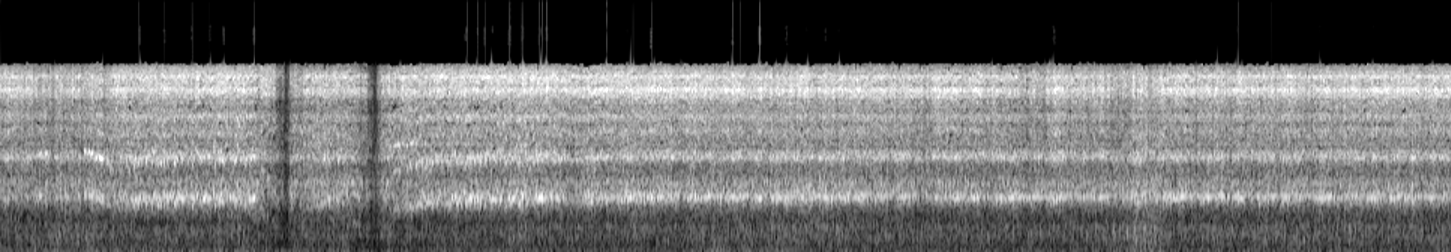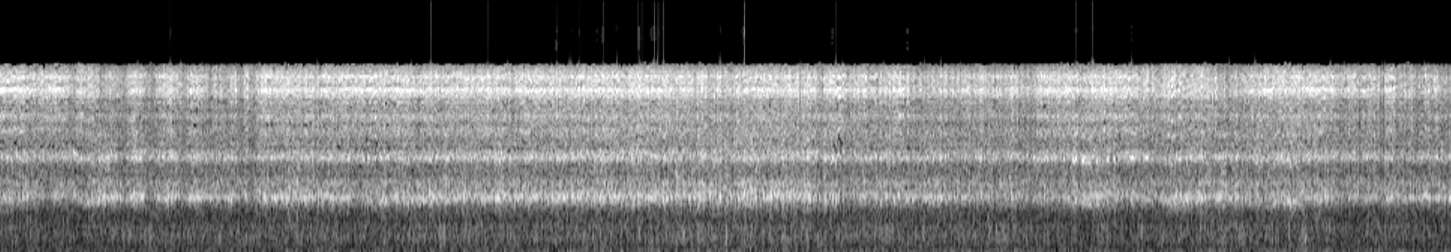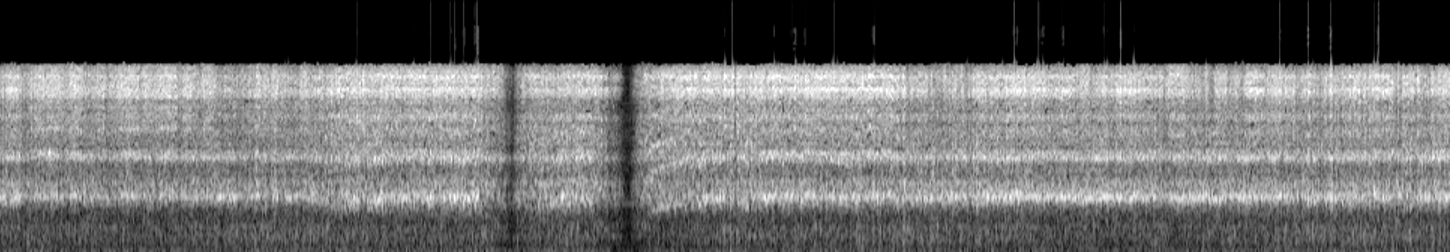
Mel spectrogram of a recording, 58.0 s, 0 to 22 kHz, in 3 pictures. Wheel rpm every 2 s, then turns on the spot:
230, 180, 110, 200, 230, 230, 230, 230, 230, 230, 220, 230, 230, 230, 230, 230, 230, 220, 220, 230, 230, 230, 170, 110, 190, 220, 220, 230, 230.
none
